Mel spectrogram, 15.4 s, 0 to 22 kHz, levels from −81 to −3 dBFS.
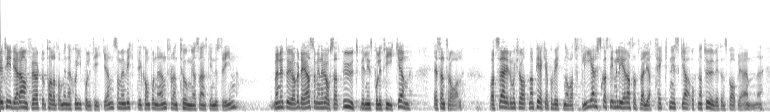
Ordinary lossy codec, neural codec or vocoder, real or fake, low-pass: AAC, 48 kbps; none; real; 5.4 kHz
